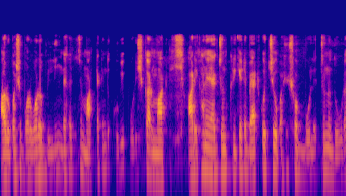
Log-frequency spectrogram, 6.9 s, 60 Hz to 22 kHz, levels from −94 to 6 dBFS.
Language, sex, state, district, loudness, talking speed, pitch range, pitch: Bengali, male, West Bengal, Kolkata, -20 LUFS, 210 wpm, 110-125 Hz, 120 Hz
